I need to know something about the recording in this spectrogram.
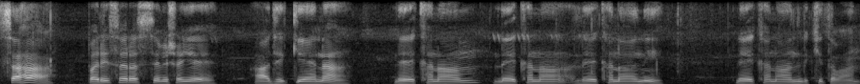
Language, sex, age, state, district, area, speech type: Sanskrit, male, 18-30, Karnataka, Mysore, rural, spontaneous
